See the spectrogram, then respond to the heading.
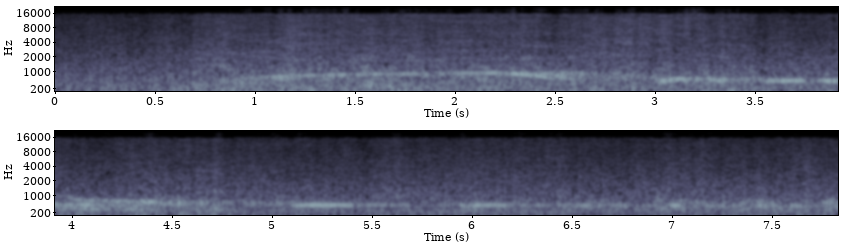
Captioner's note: white noise crackling; owls calling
